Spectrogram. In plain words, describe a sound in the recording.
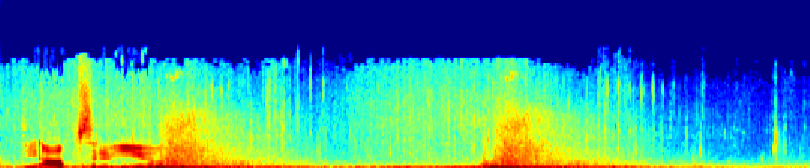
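A fire spell roars and crackles in bursts.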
